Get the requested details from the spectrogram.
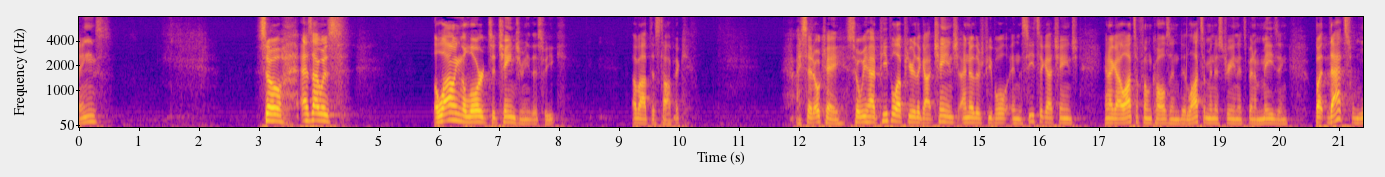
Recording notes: Live from The Summit Church in Dover, OH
